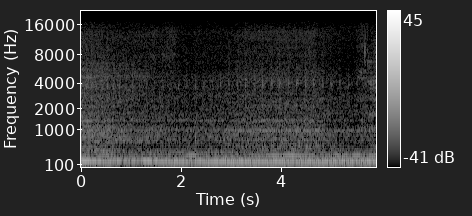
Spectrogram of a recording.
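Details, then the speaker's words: 2010 GMC Sierra with 2000 miles, cold idle: light, uneven faint tapping, still at 4 minutes, stopping at 5 minutes 42 seconds as temperature comes up; owner suspects piston slap, top-end or piston source unconfirmed. "tapping at 4 minutes. Tapping finally stopped at 5 minutes and 42 seconds."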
